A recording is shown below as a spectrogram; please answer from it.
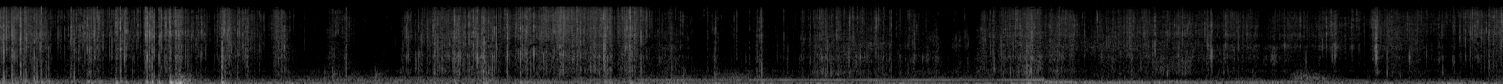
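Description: A small wad of clear plastic cling film is held in both hands while fingertips and long nails crumple, pull and crinkle it. The result is a dense, irregular stream of bright crackling and rustling over a steady low hum.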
